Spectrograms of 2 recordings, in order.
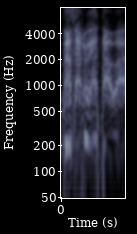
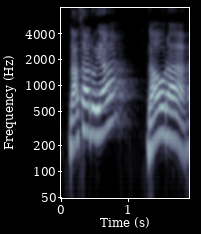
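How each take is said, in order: First: It is said quietly. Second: It is said loudly.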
